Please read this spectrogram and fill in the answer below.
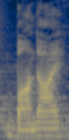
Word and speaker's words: Bondi: It's pronounced Bondi.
